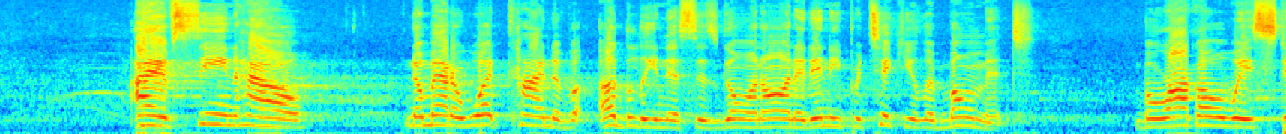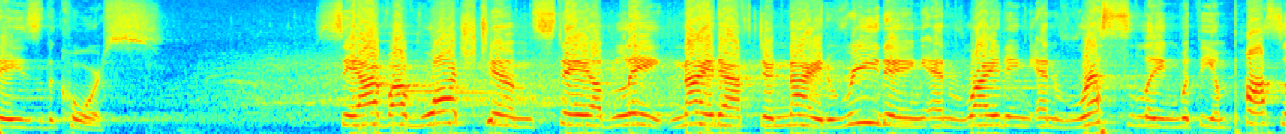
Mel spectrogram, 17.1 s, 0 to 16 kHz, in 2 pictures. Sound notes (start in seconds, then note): 9.9 cheers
